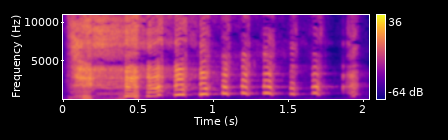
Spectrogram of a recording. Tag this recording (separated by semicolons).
real; laugh; girl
